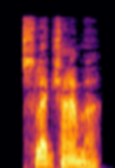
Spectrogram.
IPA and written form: ˈsledʒˌhæm.ər (Sledgehammer)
